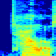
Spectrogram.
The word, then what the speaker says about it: Talos: Nick Fury left Earth uh Talos Talos that's the proper pronunciation Talos brought a whole bunch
